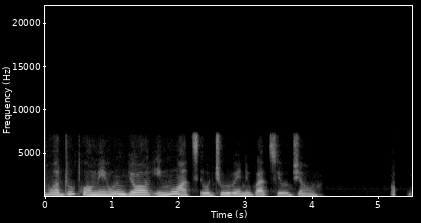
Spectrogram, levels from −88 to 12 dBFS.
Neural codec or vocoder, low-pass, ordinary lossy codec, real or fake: codec, 16 kHz in and 24 kHz out, 0.6 kbps, FocalCodec, streaming, 2048 codes; 7.2 kHz; none; fake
